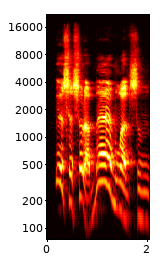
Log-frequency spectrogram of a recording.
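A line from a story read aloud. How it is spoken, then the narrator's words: Exclaiming. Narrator (French): s'écria Holmes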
